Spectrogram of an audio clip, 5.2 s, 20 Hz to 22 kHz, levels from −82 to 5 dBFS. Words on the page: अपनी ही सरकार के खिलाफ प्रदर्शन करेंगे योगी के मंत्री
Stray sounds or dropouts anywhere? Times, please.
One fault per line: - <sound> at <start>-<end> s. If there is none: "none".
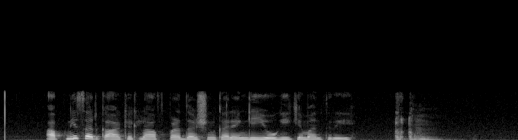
- throat clearing at 3.9-4.7 s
